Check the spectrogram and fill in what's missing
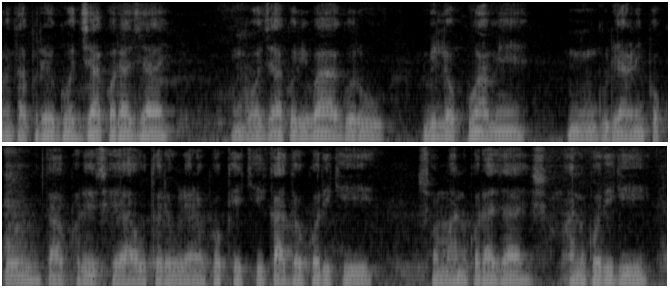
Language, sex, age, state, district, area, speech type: Odia, male, 45-60, Odisha, Mayurbhanj, rural, spontaneous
